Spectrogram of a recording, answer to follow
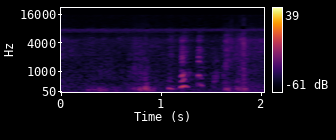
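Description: Woven sack rustling as a person draped in it shifts and drops to the ground, with a few short, soft, low vocal sounds in quick succession in the second second.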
